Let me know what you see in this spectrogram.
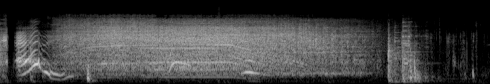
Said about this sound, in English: Would you have, you know, Frankenfurter sitting around the kitchen table, like silencing people with his electric knife, doing that whole like evil daddy shtick that we saw in Texas Chainsaw Massacre.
